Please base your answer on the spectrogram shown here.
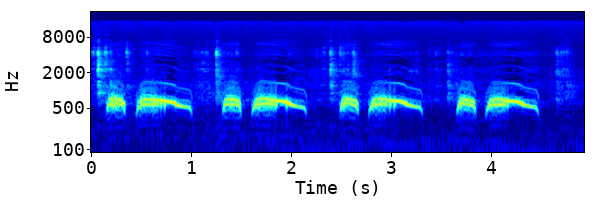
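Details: Spotted dove decoy calling to attract wild birds, a steady series of paired coos: a short hollow note, then a longer coo sliding downward, repeated about every second.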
